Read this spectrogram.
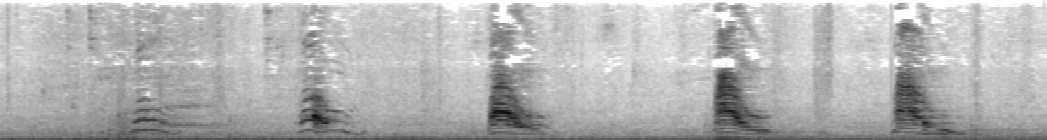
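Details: Hungry newborn kitten calling for its mother: five thin, high-pitched meows, each rising then falling, spaced about a second apart over a steady low background hum.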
